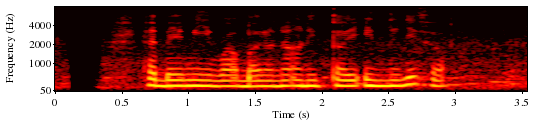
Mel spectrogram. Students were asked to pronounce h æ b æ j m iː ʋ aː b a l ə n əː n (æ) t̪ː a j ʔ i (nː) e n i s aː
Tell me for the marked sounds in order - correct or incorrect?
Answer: incorrect, correct

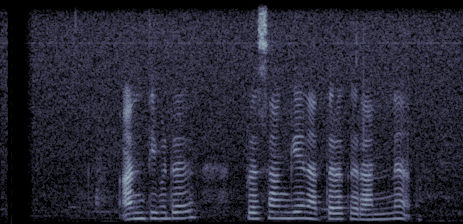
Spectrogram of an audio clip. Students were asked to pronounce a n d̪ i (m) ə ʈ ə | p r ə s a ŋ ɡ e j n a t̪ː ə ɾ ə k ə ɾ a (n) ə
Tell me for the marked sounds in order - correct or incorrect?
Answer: correct, incorrect

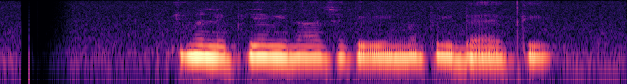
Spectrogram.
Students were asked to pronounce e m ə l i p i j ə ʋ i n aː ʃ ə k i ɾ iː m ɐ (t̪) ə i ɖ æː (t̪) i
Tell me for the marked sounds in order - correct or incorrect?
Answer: correct, correct

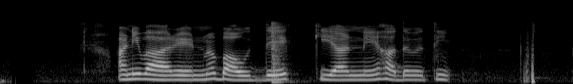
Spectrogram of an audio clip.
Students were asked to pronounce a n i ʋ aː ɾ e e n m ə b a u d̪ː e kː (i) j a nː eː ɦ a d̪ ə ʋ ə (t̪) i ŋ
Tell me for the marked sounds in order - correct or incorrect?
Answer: correct, correct

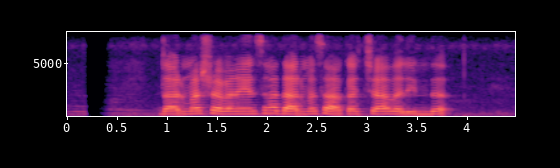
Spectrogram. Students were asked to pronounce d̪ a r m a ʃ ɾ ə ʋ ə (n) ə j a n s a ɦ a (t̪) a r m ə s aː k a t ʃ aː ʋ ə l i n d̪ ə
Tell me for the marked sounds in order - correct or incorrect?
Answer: correct, incorrect

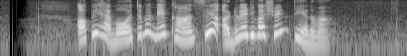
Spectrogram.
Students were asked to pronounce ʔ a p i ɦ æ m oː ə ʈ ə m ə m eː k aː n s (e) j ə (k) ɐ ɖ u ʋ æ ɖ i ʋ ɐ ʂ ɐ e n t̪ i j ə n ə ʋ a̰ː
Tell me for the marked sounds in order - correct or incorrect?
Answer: incorrect, incorrect

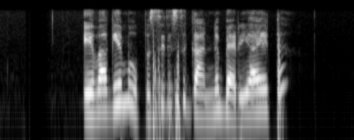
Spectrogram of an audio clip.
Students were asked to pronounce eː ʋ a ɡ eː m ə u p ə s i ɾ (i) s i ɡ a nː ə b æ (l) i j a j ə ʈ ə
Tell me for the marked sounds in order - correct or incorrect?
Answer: correct, incorrect

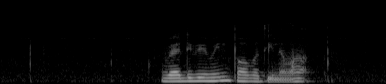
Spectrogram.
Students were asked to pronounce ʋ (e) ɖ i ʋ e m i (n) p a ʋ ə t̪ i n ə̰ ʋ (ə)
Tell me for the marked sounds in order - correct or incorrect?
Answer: incorrect, correct, incorrect

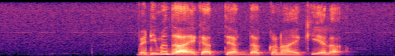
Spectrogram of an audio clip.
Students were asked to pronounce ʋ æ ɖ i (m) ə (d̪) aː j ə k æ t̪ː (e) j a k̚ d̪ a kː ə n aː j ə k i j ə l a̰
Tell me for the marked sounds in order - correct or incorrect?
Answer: correct, correct, correct

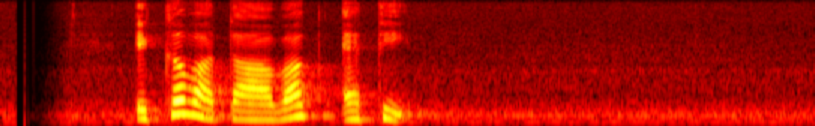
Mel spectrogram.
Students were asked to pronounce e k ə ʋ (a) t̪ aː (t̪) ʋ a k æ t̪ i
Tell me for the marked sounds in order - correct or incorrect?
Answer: correct, incorrect

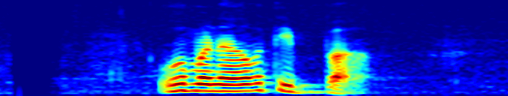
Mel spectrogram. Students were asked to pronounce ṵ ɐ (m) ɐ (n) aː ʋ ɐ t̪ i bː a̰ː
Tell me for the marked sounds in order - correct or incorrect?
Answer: correct, correct

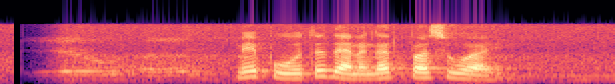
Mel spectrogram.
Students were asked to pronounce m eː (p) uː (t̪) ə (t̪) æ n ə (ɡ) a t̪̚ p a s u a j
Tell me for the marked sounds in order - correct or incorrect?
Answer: correct, correct, incorrect, correct

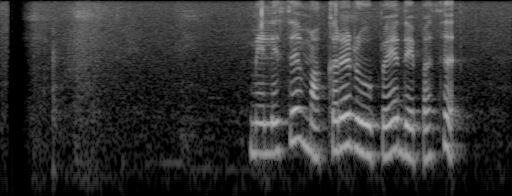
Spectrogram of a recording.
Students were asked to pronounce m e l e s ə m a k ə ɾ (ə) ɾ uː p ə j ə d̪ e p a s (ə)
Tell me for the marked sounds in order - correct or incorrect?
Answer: correct, correct

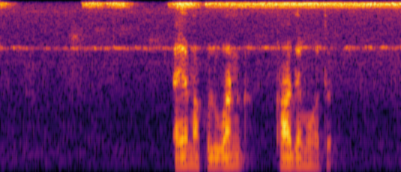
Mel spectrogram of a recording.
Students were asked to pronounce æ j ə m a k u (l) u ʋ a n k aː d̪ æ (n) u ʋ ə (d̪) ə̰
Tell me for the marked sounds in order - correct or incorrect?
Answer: correct, incorrect, incorrect

